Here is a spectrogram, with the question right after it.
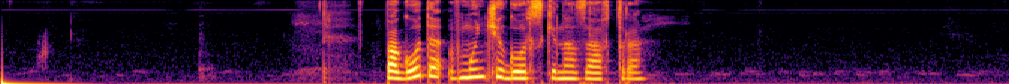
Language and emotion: Russian, neutral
